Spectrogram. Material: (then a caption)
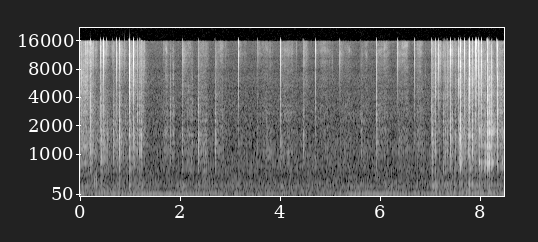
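Wood. Long red nails tap and scratch quickly on the inlaid top edge and side panels of an octagonal wooden side table with geometric mother-of-pearl inlay and a stack of books on top. Dense bursts of sharp, bright clicks open and close the clip, with sparser, evenly spaced single taps in between. Each tap dies away almost instantly over a faint low hum.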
